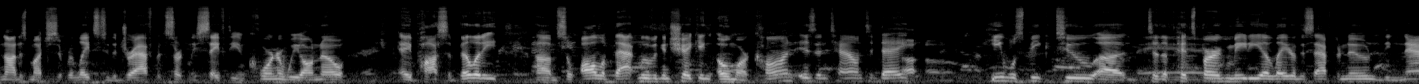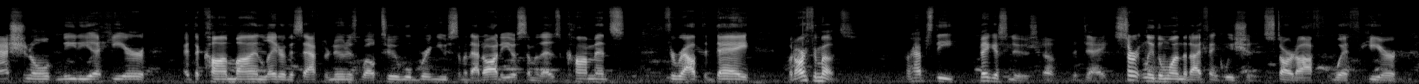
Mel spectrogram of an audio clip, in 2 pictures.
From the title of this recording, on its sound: LIVE from the NFL Combine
